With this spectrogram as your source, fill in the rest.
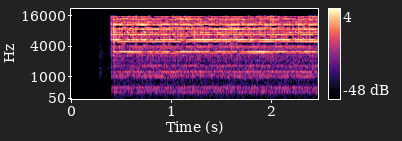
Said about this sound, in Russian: Зазвонил телефон.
